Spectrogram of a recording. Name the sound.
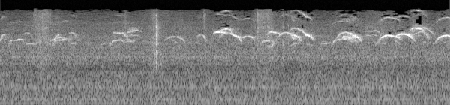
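pheasant chicks chirping inside eggs while hatching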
